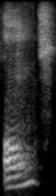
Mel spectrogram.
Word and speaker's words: Om: Eu vou tentar, o ohm, eles são 2 sílabas, o e que na verdade é um som meio N no sânscrito, mas tudo bem, vamos optar por M, tá legal?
